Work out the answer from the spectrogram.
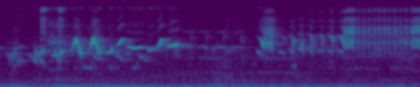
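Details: Chinese hwamei, described as green-bean-eyed, giving a fighting song meant for training other hwamei to sing smoothly: rapid varied slurred whistles rising and falling, then buzzy notes and a fast rattling trill, with a faint low hum early on.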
